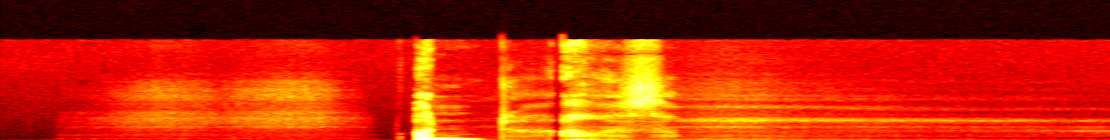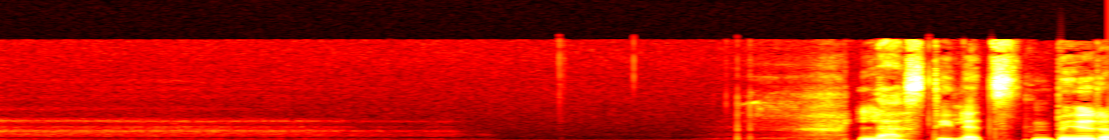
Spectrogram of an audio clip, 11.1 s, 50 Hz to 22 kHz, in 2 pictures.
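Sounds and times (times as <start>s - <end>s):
woman's faint in-breath: 2.5s - 8.0s, 9.2s - 9.8s.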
